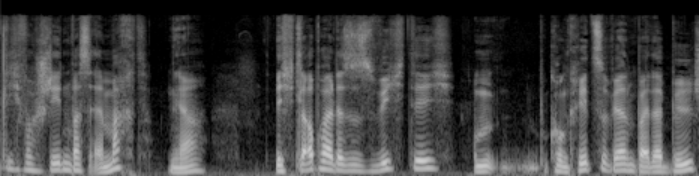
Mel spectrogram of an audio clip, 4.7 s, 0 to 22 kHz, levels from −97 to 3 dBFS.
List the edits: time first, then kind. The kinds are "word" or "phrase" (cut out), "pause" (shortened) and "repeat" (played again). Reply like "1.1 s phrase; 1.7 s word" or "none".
1.1 s pause; 3.1 s pause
